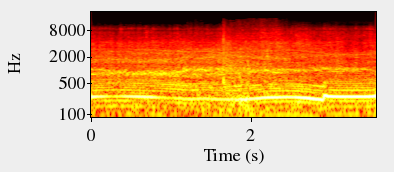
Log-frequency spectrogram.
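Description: Tyres screech as a car slides sideways.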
